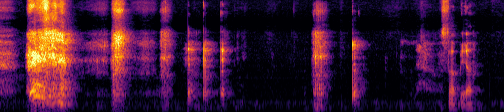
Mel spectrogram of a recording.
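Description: One loud, forceful sneeze, then quieter breaths, sniffs and short bursts in a quiet room.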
